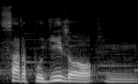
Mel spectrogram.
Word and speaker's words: sarpullido: Bueno, yo he vivido en Cádiz, entonces en alguna zona de Cádiz, Barbate, Conil, probablemente sería zarpullido, sonaría eso. Claro, sonaría así.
